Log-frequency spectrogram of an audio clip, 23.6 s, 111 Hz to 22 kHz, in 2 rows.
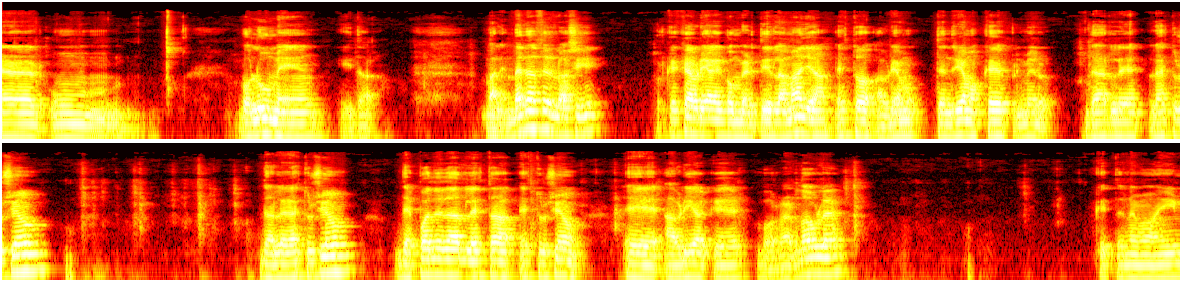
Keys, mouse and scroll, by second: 4.7 Tab, 12.6 click, 12.9 ctrl+z, 13.6 shift+Tab, 15.3 click, 15.5-23.5 middle drag, 18.4 a.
